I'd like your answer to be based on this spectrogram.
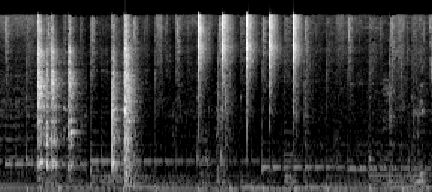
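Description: Cooked penne tipped from a strainer into a pan of salmon sauce, with a few clattering metal and pan knocks and soft wet slides over a steady kitchen hum, no talk.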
